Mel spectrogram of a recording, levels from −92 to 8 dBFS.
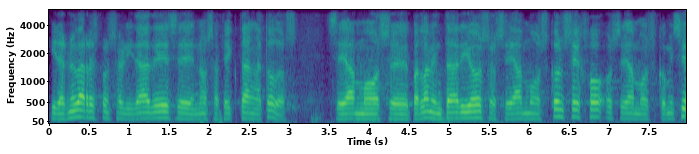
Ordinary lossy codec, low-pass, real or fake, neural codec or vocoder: Opus, 16 kbps; 5.4 kHz; real; none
